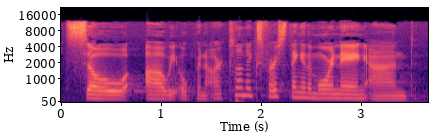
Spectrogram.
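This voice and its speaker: A woman's voice: fairly low pitch, expressive, moderate pace. A woman from Egypt, a dentist giving a conference talk, speaking conversationally with fillers and playful asides. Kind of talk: conference presentation. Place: large conference hall. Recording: reverberant lecture hall.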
